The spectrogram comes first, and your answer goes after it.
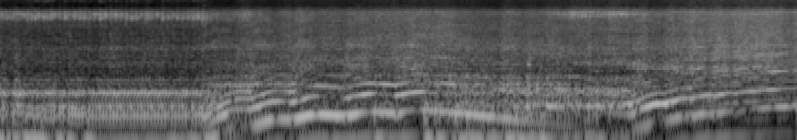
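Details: Daewoo Matiz petrol engine after welding repair of the muffler and exhaust pipe: steady idle, then quick blips rising and falling cleanly with a contained, even note, no rasp or leak; normal exhaust sound after repair.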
